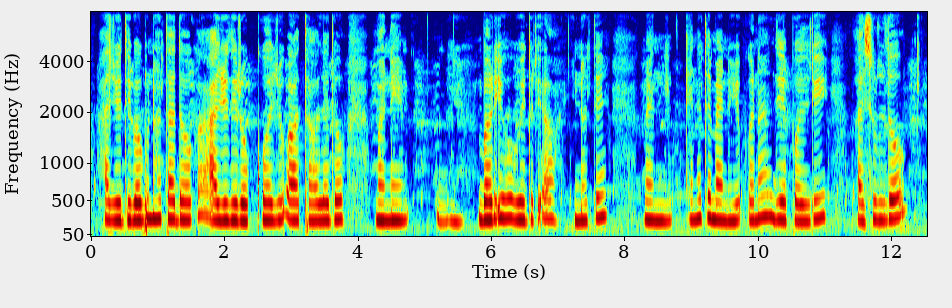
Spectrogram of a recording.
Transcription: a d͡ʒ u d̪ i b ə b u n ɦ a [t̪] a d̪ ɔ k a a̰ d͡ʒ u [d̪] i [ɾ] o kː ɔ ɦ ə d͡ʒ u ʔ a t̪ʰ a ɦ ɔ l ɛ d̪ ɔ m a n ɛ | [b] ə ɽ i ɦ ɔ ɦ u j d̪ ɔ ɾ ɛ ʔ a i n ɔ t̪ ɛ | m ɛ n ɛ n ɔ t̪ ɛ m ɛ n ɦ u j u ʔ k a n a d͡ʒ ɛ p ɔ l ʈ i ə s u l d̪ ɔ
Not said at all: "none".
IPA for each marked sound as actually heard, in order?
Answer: t̪, d̪, ɾ, b

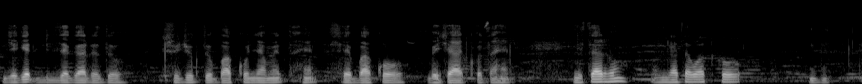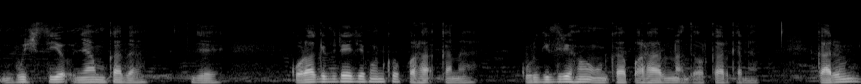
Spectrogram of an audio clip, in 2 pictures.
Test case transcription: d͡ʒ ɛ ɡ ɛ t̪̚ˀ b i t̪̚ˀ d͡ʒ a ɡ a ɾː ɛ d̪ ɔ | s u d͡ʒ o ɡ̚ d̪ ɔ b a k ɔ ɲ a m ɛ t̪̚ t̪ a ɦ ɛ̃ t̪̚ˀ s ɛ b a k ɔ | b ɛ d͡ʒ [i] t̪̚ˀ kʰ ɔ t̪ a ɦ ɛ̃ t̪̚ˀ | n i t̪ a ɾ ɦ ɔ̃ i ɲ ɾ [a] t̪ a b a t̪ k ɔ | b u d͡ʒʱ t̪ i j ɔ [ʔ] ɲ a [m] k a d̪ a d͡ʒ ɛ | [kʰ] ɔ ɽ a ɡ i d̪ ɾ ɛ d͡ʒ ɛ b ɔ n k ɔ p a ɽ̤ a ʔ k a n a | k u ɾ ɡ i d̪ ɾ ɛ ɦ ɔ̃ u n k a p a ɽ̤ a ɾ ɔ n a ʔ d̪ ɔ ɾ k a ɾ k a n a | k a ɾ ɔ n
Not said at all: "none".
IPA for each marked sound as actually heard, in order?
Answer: a, a, ʔ, m, k

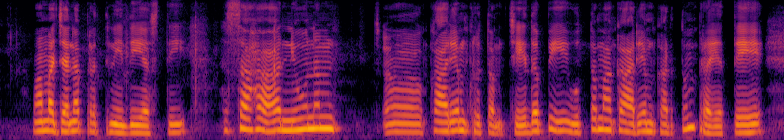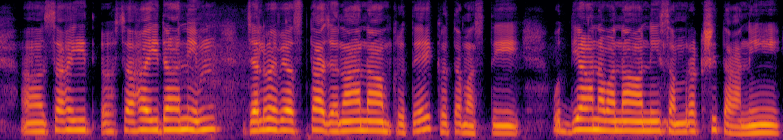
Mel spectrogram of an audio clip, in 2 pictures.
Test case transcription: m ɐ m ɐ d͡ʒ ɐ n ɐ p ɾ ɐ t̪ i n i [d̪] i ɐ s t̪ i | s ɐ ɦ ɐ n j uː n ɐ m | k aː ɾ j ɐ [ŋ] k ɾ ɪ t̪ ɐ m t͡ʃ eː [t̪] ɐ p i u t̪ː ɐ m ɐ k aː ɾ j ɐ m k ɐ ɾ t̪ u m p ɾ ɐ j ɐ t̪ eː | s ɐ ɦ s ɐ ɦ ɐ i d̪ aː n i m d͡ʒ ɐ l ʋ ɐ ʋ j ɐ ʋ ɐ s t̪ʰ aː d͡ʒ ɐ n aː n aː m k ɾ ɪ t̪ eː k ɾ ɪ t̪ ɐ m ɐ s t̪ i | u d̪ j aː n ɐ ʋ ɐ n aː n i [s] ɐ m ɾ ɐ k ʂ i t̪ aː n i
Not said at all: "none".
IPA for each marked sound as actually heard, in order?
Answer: d̪, m, d̪, s

